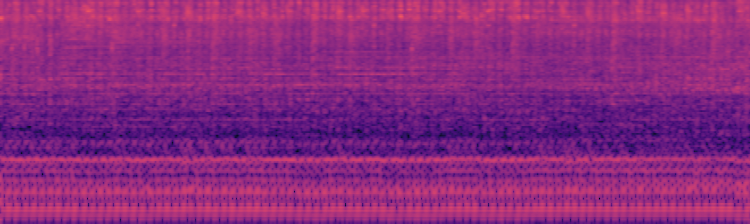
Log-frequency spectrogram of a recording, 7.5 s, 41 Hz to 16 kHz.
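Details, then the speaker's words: 2002 Ducati Monster 750 after oil change with 3 quarts and AMSOIL filter, cold on choke, Remus exhausts: even lumpy beat about four pulses a second, deep exhaust, no knocks or rattles; healthy cold idle. "Well, I'm looking at the window, and after those 3 quarts, it looks happy."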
